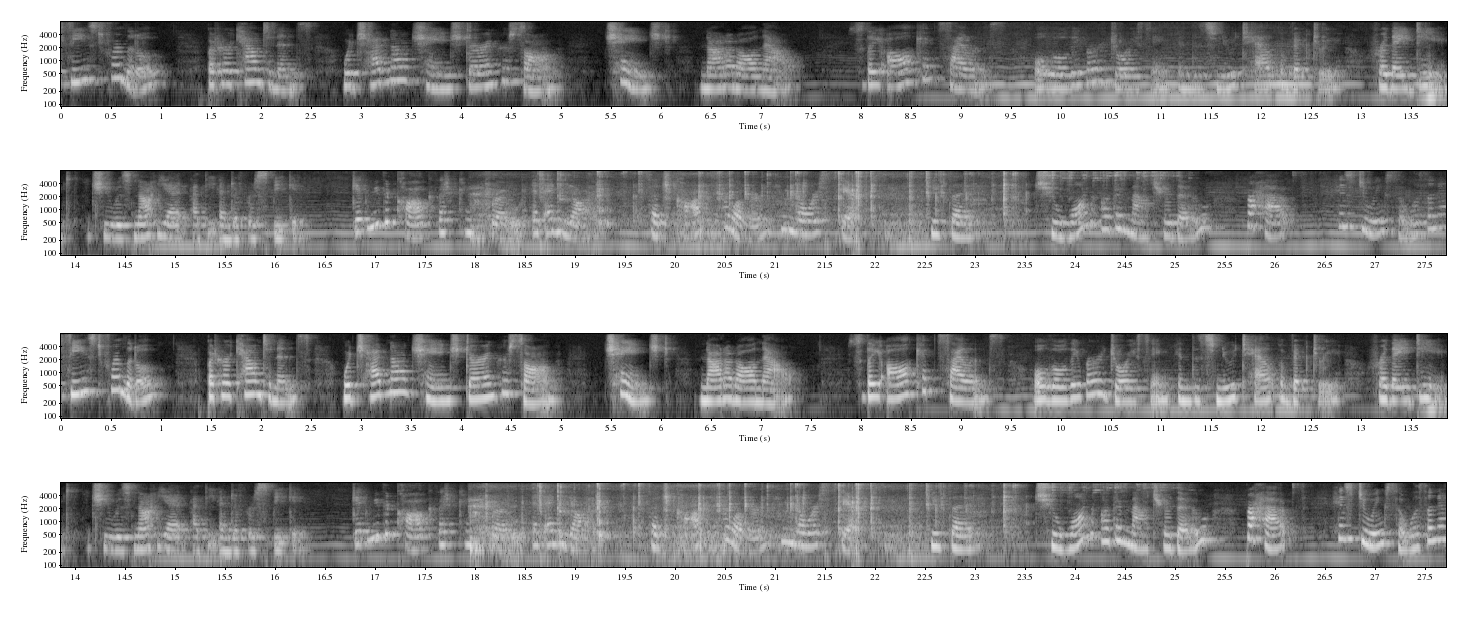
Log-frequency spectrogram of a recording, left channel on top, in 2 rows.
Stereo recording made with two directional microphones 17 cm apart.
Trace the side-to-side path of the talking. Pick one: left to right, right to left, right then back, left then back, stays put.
left then back.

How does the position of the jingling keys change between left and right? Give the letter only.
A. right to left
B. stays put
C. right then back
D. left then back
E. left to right
A.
